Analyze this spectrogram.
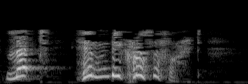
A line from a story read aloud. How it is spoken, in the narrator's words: they cried out the more, saying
